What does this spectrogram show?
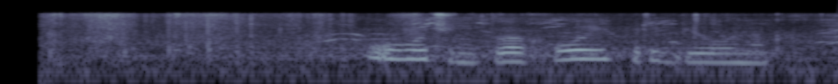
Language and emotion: Russian, sad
